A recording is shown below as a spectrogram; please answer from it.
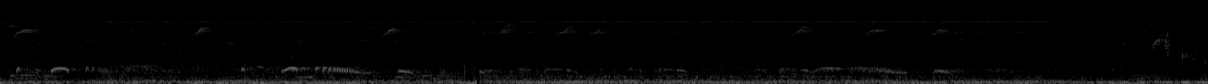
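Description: Faint garden ambience of birds and insects: short rising bird chirps repeat every half second or so over a steady high insect drone, with softer, lower bird calls mixed in. The insect drone stops about a second before the end.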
